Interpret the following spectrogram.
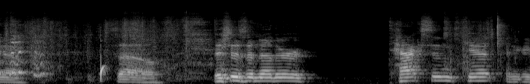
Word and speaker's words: Ktaxon: So, this is another Ktaxon kit. I think I said. I think the K is silent.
